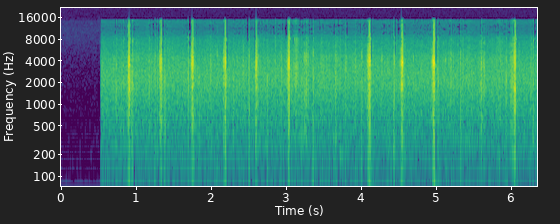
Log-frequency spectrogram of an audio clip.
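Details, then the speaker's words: Ultrasound on one of eight bearings on an asset only 6 months old, reading 2 dB versus 0 dB on the others: repetitive knocking clicks about twice a second over hiss, amplified here but low-level in the headset. Other technologies on site detected nothing; outer race crack. "like so through the laptop and through the computers right now that sound is being Amplified but in the headset it was a very lowlevel knocking sound"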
